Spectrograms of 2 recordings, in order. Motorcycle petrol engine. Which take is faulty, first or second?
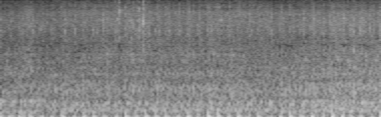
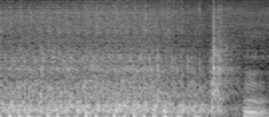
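second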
